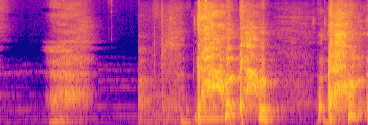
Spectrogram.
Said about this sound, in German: Erstmal voll ins Gesicht gehustet.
